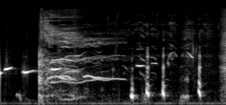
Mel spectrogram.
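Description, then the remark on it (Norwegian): A man whistles two short, clear notes, then loud, high-pitched laughter breaks out and trails into a series of rhythmic chuckling bursts. “Han må, han må plystre i hver scene han gjør fremover i resten av sitt liv.”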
